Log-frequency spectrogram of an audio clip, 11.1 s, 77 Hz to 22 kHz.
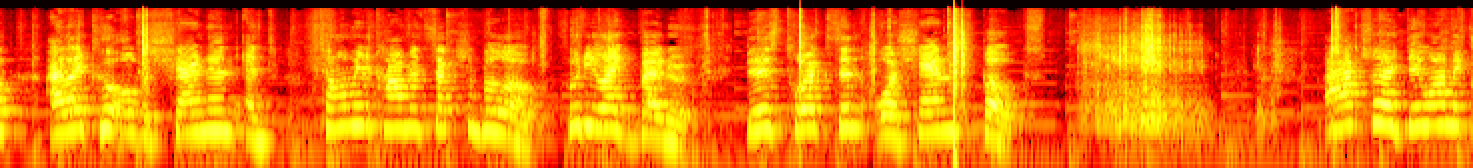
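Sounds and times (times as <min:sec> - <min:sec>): toy car wheels whirring: 0:08.1 - 0:09.6.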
